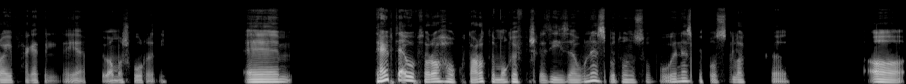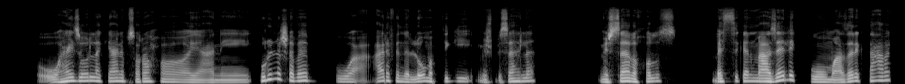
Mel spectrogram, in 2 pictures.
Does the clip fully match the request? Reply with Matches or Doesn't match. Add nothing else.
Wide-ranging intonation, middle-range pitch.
Doesn't match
